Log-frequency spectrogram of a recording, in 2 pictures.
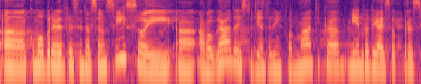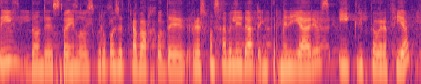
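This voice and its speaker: Someone with a Brazilian accent speaks at a moderate pace with fairly even intonation and hardly any pauses, over noticeable background noise. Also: woman, fairly high pitch for a woman. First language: Portuguese (speaking Spanish). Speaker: lawyer and panelist. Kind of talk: panel talk. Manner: halting, many fillers.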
